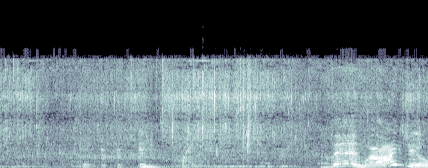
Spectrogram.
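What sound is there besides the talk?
water running from a bathroom tap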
